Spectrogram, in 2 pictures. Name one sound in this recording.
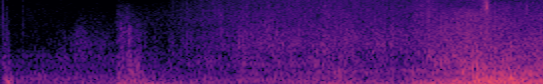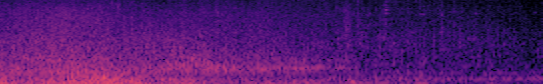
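Wings beat and air rushes past in a loud whoosh.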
